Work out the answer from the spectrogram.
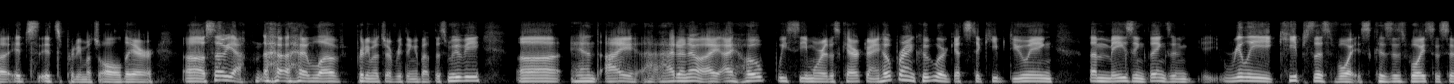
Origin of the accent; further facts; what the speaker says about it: Guyana; want to throw a special shout out to Letitia Wright, who's having an amazing year and is also from my home country.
